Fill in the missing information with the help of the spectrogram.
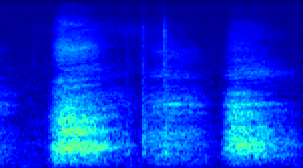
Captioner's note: exhaling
